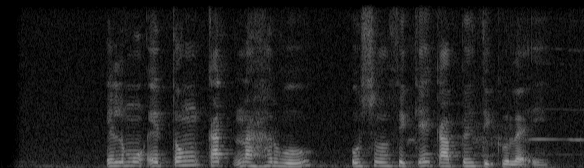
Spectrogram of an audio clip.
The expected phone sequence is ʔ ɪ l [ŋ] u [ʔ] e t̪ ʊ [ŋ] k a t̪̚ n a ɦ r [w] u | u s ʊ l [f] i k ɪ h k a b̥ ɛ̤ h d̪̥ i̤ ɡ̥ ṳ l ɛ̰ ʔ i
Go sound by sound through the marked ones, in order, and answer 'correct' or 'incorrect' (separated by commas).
incorrect, correct, correct, correct, correct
